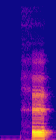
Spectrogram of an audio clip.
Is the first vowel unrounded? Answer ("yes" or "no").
yes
